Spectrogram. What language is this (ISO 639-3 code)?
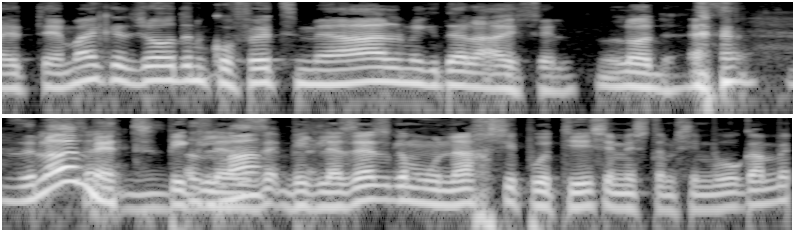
heb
